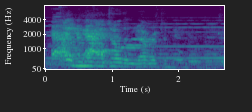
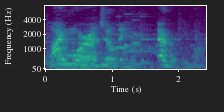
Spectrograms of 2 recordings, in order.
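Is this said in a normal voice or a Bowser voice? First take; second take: normal voice; Bowser voice. First: It is said in his normal voice. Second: It is said in a put-on Bowser voice.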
